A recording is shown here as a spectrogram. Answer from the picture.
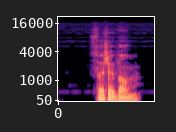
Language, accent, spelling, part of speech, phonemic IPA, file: English, Australia, photobomb, verb / noun, /ˈfəʊtəʊˌbɒm/, En-au-photobomb.ogg
- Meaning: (verb) To unexpectedly appear in a photograph, especially so as to ruin the picture; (noun) 1. An act of photobombing 2. A photo containing someone or something that is photobombing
